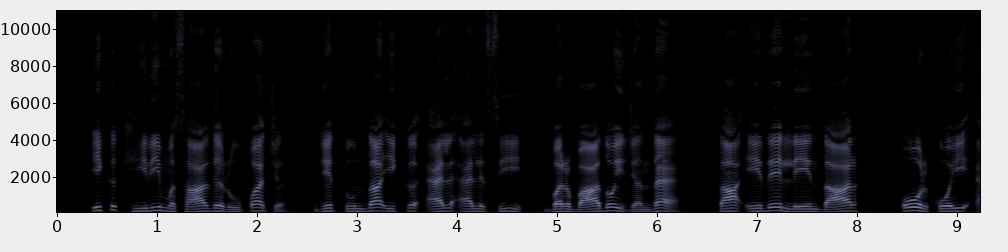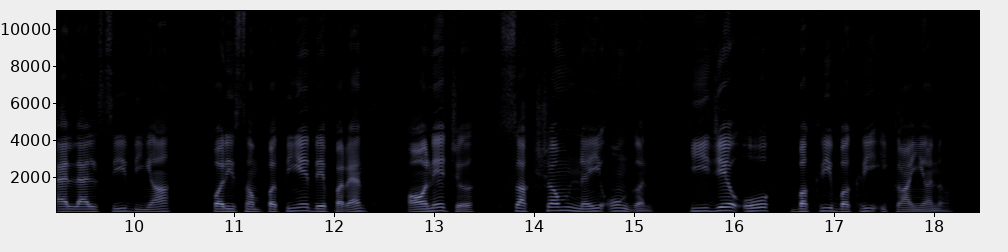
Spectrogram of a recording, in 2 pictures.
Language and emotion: Dogri, neutral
